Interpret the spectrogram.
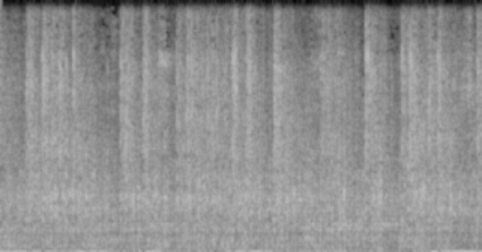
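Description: Fireworks display: a rapid, near-continuous volley of bangs and crackling bursts with deep booms.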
